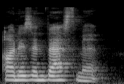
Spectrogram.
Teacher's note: And let's eliminate the H. On his investment.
